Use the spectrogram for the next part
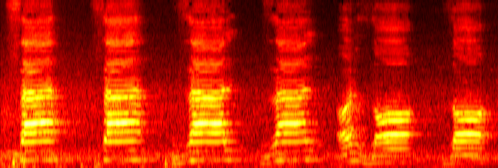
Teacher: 3 حروف نرمی سے زبان کی نوک سے دانتوں کو ٹچ کر کے ادا کرنے ہوتے ہیں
